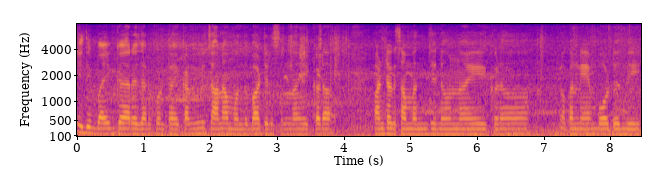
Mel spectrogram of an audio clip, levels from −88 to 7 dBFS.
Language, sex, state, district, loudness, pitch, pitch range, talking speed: Telugu, male, Andhra Pradesh, Sri Satya Sai, -18 LUFS, 140 Hz, 135-140 Hz, 125 wpm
